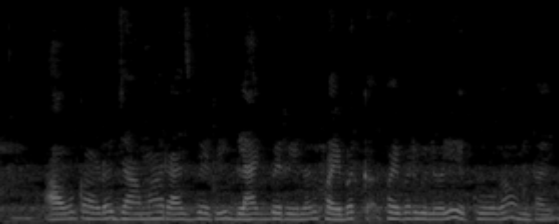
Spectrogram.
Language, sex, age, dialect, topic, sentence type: Telugu, female, 25-30, Central/Coastal, agriculture, statement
